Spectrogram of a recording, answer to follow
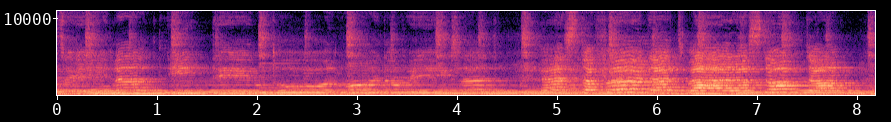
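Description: A group of children singing a song together, with low held bass notes beneath the voices; the singing grows stronger from about five seconds in.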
